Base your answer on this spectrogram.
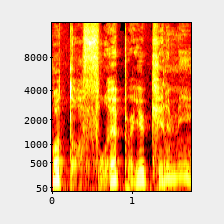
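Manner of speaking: mocking, put-on generic voice. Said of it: "basically a mocking kind of my dad".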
